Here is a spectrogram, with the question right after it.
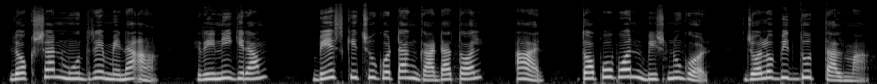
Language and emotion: Santali, neutral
